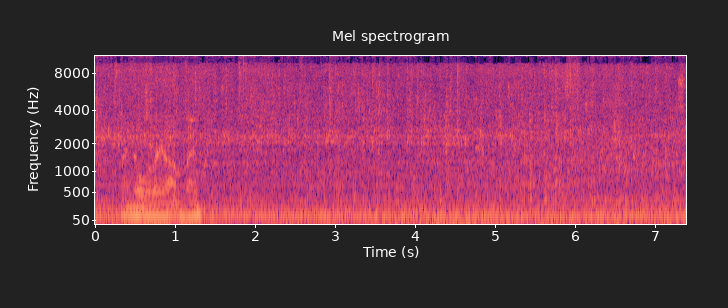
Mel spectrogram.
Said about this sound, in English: You can hear there's a bit of air in the pump.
